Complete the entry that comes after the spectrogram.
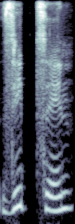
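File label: "seventeen", English; iOS 4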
